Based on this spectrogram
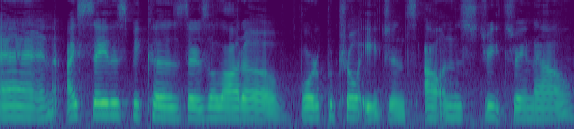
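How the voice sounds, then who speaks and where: The speaker talks at a fairly slow pace with a Spanish accent. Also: woman. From Southern California. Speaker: video blogger. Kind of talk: casual monologue. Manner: halting, many fillers.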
